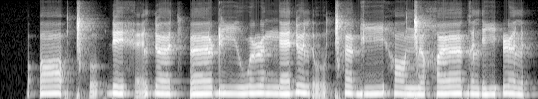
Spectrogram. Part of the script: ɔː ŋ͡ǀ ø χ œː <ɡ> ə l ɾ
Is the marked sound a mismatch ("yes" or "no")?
no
